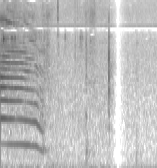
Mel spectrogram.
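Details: Akari, a young pet cat in her first two months with a new family, indoors: one short meow with a bright stack of harmonics, held level and then sliding downward as it fades, lasting about half a second, followed by faint room sounds.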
